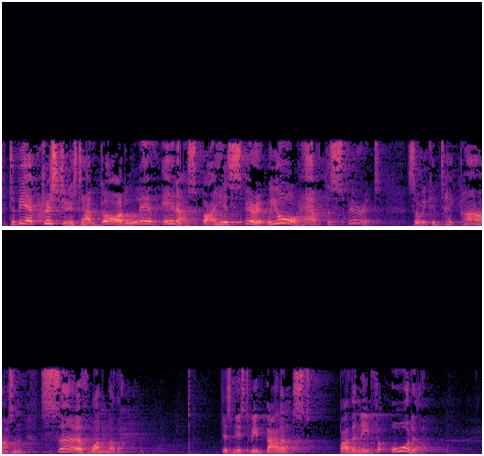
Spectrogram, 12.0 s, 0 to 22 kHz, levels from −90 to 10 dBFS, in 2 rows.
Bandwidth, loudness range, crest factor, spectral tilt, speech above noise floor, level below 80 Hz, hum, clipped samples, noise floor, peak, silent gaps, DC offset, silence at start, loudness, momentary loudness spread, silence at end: 8.8 kHz; 7 LU; 18 dB; -3 dB/octave; 34 dB; -68 dBFS; none; under 0.1%; -57 dBFS; -6 dBFS; none; under 0.1%; 0 s; -24 LUFS; 13 LU; 0.65 s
